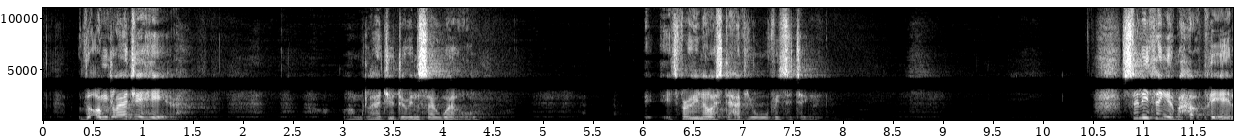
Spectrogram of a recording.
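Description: A middle-aged man reads aloud slowly through a microphone, pausing between phrases.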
